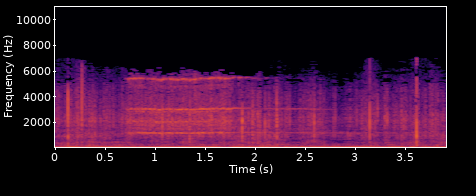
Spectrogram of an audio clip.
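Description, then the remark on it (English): The doorbell of a dealer's house rings in a sustained, bright buzz for about a second, then fades into scattered clicks and taps over a low steady hum, with no voices. “Ring the bell. Don't hesitate, Markheim.”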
